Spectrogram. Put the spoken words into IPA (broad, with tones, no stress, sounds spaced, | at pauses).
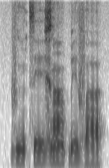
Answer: v ĩ˦ t͡s eː˦ ɣ ã˦˨ ɓ e˦˨ v a˨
